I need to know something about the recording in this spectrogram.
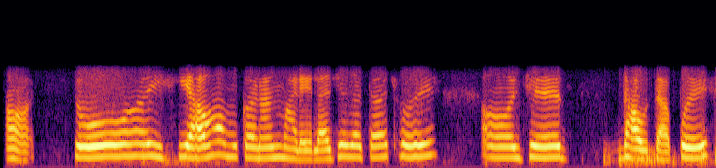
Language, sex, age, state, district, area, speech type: Goan Konkani, female, 18-30, Goa, Tiswadi, rural, conversation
